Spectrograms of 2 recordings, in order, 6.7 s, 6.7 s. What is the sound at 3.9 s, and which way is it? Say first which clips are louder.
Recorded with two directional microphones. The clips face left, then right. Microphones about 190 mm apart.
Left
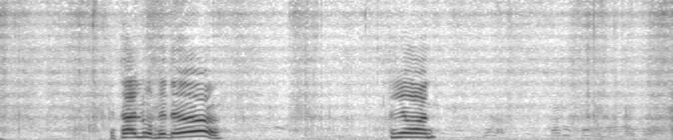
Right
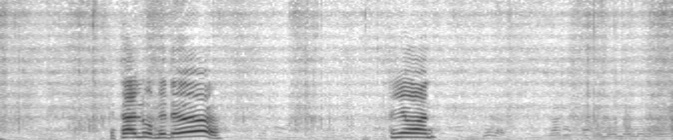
Speech: left 2 dB; 25° left (ahead or behind).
